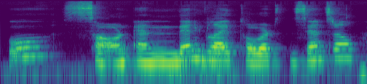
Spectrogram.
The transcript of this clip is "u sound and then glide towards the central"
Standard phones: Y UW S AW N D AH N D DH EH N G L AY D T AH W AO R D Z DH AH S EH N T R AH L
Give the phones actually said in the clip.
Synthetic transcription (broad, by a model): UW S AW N AH N D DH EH N G L AY D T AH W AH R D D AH S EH N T R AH L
